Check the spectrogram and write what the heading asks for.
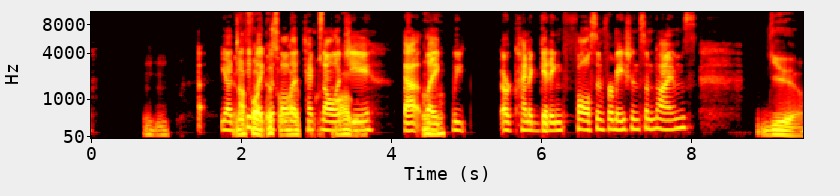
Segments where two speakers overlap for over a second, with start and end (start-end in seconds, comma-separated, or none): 1.9-3.7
